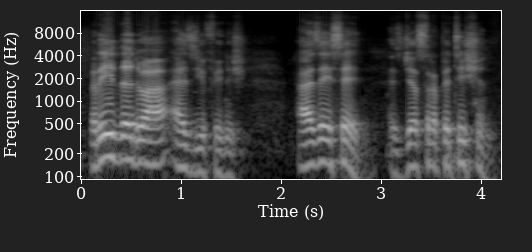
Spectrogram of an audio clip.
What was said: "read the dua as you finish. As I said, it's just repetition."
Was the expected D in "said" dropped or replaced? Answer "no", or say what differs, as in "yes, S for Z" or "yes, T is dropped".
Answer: no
